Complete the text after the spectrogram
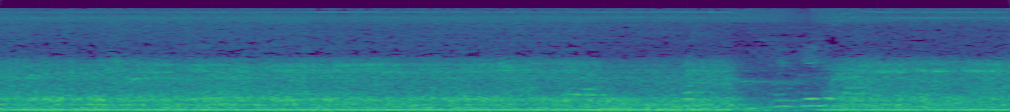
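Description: A hand dryer blows air with a loud, steady roar.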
